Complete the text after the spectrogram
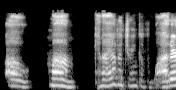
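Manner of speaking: put-on slow, raspy, sickly child voice. Imitating a six-year-old daughter asking for water: imitating a raspy sick voice. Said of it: "she'll get, like, really raspy".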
